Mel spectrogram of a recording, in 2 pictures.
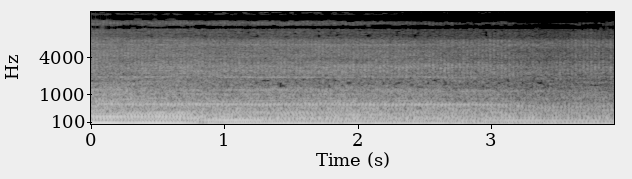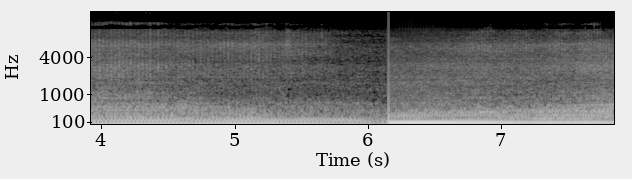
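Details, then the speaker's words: Kymco after fuel pump replacement with Walbro pump and submersible in-tank fuel line, fixing no-start and sluggish running: even low engine rumble idling steadily, a brief dip then firmer steady run; idles okay, seems fixed. "and it's still idle okay this time I think it's fixed"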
